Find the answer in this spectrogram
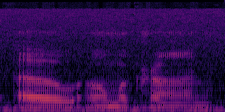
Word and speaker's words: Omicron: be like ocean and this is the Oh like in the word note in English shorter a little bit shorter again that distinction is not made but we pronounce it as Omicron so like logos this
